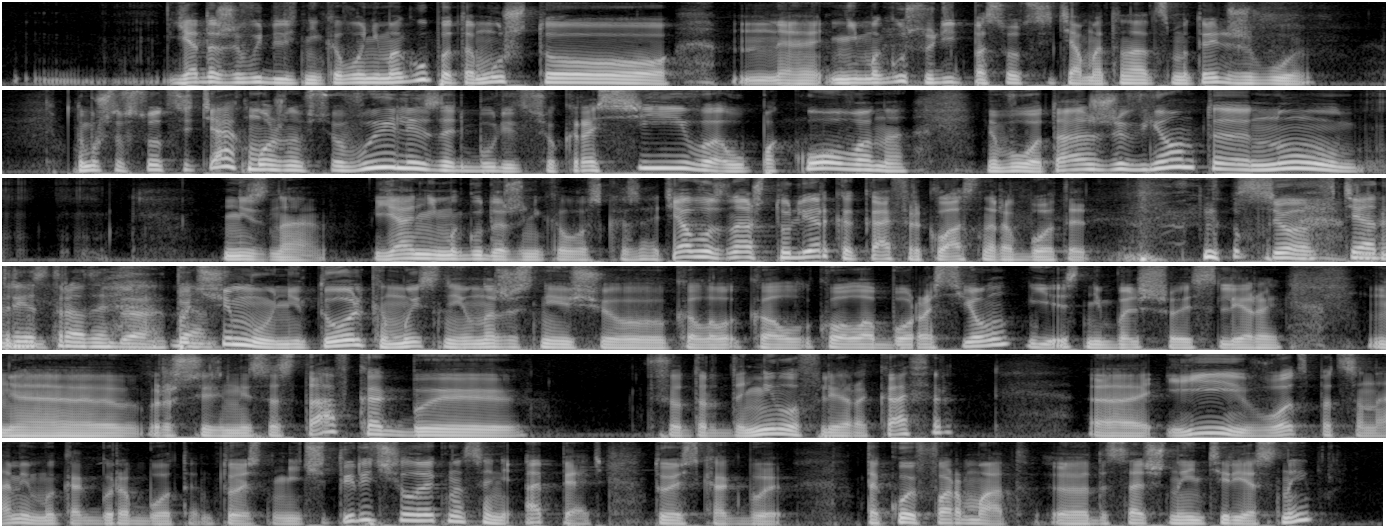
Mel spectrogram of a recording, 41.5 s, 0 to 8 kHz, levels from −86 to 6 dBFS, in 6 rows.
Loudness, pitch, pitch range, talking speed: -18 LUFS, 120 Hz, 105-150 Hz, 145 wpm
